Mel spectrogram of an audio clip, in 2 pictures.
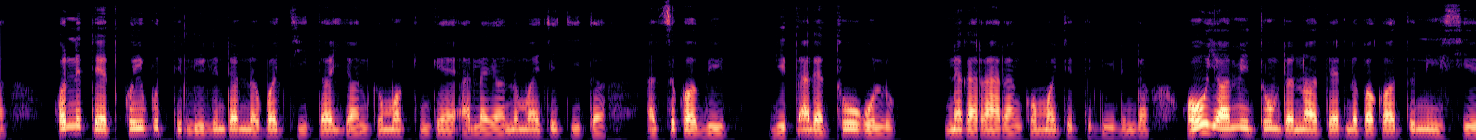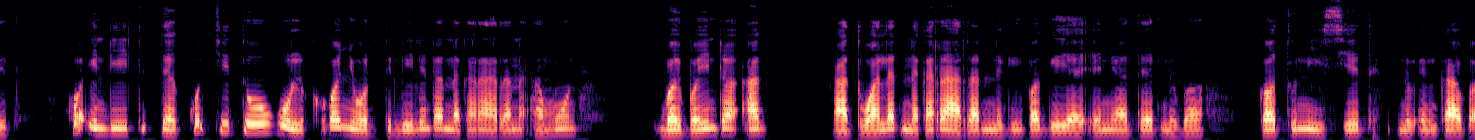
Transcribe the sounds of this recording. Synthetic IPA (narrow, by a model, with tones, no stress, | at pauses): ko˦ni˦tɛ˨tko˦i˦pu˦ti˨li˨li˦ndɔ˦ne˨pɔ˦t͡ʃi˨tɔ˦jɔ˨nki˦mɔ˦kːi˨ŋɡɛ˦a̰˨la˨jɔ˨nu˦ma˦t͡ʃe˦t͡ʃi˨tɔ˨ | a̰˨si˦kɔ˨bi˨t̚ | ɡi˨ta˦kɛ˨tu˦ku˨l | nɛ˦ka˨ɾa˦˨ɾa˨ŋko˦mɔ˦t͡ʃe˨ti˨li˨li˦ndɔ˦ko˨˦u˦ja˦mi˦tu˦mdɔ˨nɔ˨tɛ˦tnɛ˨pa˨kɔ˦tu˦ni˦sje˨t̚ | kʰo˦ʔi˨ndi˨ti˦tɛ˨ko˦t͡ʃi˦tu˦kʊ˦˨lkɔ˦kɔ˦ɲo˨rti˨li˨li˦ndɔ˦nɛ˨ka˦ɾa˨ɾa˦na˨mu˦n | bɔ˨pɔ˨i˦ndɔ˦ʔa˦k̚ | ka˨twa˨lɛ˦tnɛ˨ka˦ɾa˨ɾa˦tnɛ˨k̬i˦pa˦k̬ɪ˨jɛ˨ʔe˦njɔ˦tɛ˦tnɪ˨ba˦ | kɔ˦tu˦ni˨sje˦tŋka˦˨p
